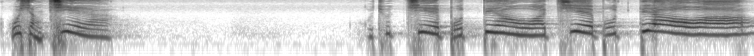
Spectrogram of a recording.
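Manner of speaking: slow, dragged-out lament; strained, dragging cry; despairing plea. Retold or imitated. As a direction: stretch each word in helpless despair. Despair over quitting drink.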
